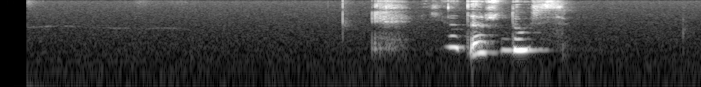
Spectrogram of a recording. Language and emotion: Russian, sad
